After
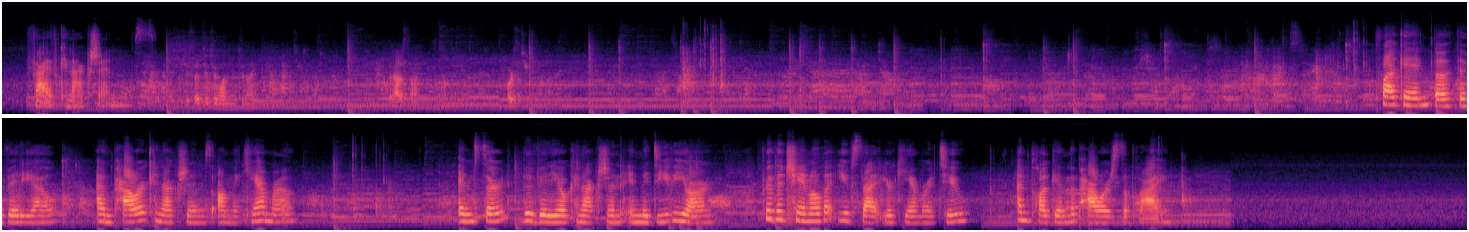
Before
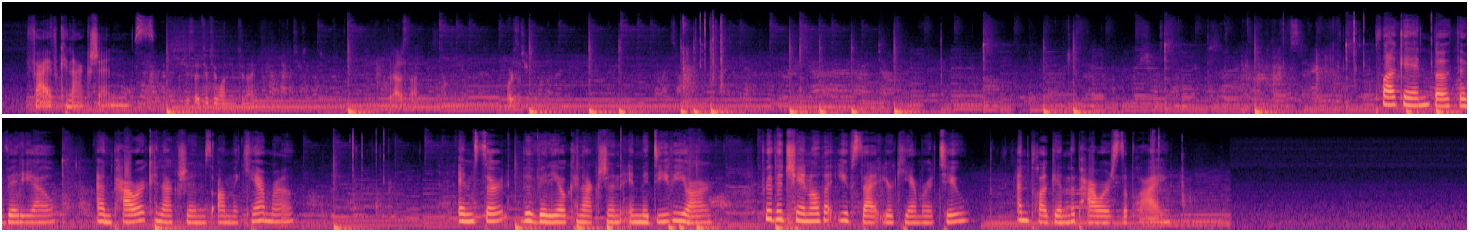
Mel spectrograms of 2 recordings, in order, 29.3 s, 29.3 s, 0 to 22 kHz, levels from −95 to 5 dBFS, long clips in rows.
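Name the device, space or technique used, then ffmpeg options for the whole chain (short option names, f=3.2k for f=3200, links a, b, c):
intercom: -filter_complex "[0:a]highpass=390,lowpass=3.9k,equalizer=f=1.1k:t=o:w=0.44:g=10.5,asoftclip=type=tanh:threshold=-8dB,asplit=2[a][b];[b]adelay=29,volume=-10.5dB[c];[a][c]amix=inputs=2:normalize=0,volume=1.5dB"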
